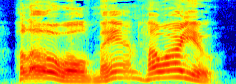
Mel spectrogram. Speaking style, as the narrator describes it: exclaimed Bazarov

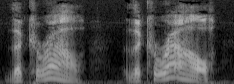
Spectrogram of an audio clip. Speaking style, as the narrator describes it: exclaimed Ayrton

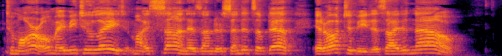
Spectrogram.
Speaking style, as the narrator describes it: The old man, in an agony of apprehension, actually cried out

